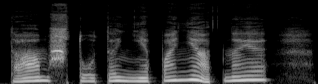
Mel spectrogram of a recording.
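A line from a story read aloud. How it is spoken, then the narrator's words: Whispered reply. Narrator (Russian): также шепотом ответила Анна Васильевна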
